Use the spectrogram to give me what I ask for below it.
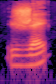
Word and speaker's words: j'ai: Remember, when you combine this ai, you get the e sound.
